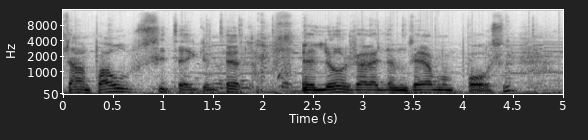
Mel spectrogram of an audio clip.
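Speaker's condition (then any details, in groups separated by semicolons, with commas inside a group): Cerebral palsy; present from birth; 37 years since onset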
